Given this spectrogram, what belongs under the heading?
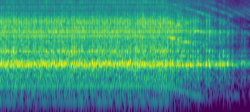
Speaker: okay it does work it just sounds a little rough H maybe that's what they're supposed to sound like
